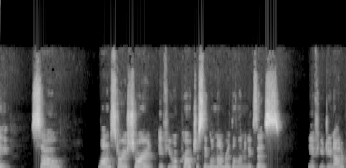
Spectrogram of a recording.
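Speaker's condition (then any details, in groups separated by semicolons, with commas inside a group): No condition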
